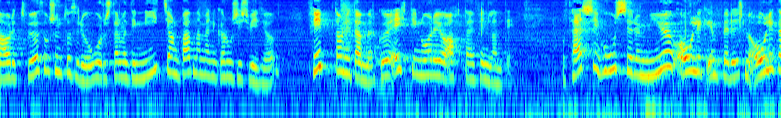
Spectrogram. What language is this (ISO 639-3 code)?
isl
